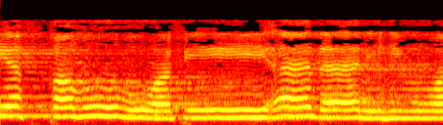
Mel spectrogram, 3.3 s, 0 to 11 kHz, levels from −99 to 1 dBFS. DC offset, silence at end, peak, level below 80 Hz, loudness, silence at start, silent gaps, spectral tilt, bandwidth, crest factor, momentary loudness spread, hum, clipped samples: under 0.1%; 0 s; -8 dBFS; -62 dBFS; -20 LUFS; 0 s; none; -6 dB/octave; 6.6 kHz; 12 dB; 4 LU; none; under 0.1%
